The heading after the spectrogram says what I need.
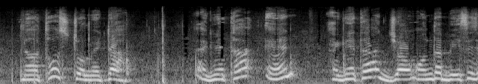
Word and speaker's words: gnathostomata: Now this second division is gnathostomata. That is G is silent. Gnathostomata, means those are having jaws.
